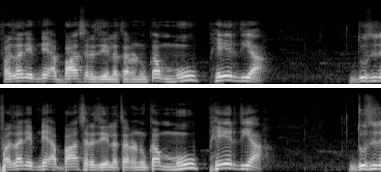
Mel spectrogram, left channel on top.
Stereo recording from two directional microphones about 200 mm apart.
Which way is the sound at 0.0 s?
40° right (ahead or behind).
